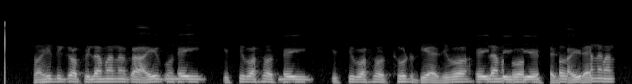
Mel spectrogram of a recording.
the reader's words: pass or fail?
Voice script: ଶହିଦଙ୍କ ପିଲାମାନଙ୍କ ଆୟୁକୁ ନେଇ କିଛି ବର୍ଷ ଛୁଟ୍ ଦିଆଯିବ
fail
